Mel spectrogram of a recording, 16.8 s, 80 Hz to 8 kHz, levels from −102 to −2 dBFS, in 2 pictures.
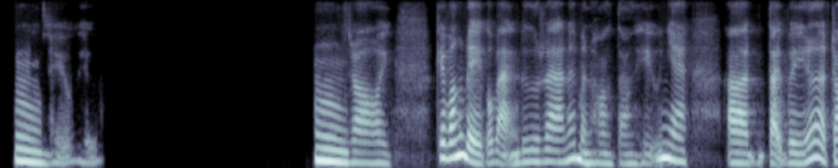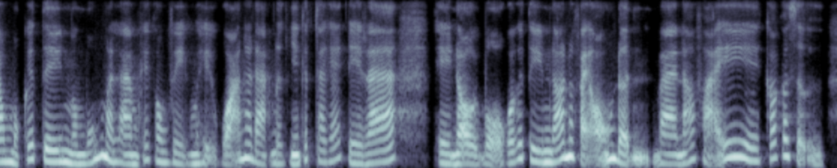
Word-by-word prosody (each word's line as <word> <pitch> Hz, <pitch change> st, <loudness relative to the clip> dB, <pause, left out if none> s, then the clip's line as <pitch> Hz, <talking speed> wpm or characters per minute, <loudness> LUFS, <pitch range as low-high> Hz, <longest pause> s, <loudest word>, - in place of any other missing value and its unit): Ừm, 200 Hz, -3 st, +5 dB
hiểu, 185 Hz, -, -11 dB
hiểu. 200 Hz, -1 st, -14 dB, 2.1 s
Ừm, 210 Hz, -4 st, +7 dB
rồi. 180 Hz, -2 st, -4 dB, 0.5 s
Cái 260 Hz, -, +3 dB
vấn 275 Hz, +4 st, +8 dB
đề 185 Hz, -, +6 dB
của 175 Hz, +3 st, -5 dB
bạn 185 Hz, -, -2 dB
đưa 195 Hz, +1 st, -5 dB
ra 195 Hz, -1 st, -2 dB
đó, 240 Hz, -, +1 dB
mình 235 Hz, -8 st, +4 dB
hoàn 175 Hz, -1 st, -6 dB
toàn 165 Hz, +1 st, -10 dB
hiểu 170 Hz, +8 st, -11 dB
nha. 230 Hz, -6 st, +5 dB, 0.4 s
À, 180 Hz, -1 st, +2 dB, 0.2 s
tại -, -, +1 dB
vì 175 Hz, -1 st, -4 dB
á 235 Hz, +6 st, +1 dB
là 260 Hz, -4 st, +2 dB
trong 195 Hz, 0 st, -1 dB
một 165 Hz, -, -2 dB
cái 240 Hz, +9 st, -5 dB
team 200 Hz, -5 st, 0 dB
mà 165 Hz, -, -1 dB
muốn 180 Hz, -, 0 dB
mà 280 Hz, -, +4 dB
làm 165 Hz, -4 st, -3 dB
cái 230 Hz, -, -10 dB
công 200 Hz, -4 st, -5 dB
việc 165 Hz, -4 st, -10 dB
mà 165 Hz, -, -3 dB
hiệu -, -, -9 dB
quả -, -, 0 dB
nó 260 Hz, -, +2 dB
đạt 235 Hz, -, -4 dB
được 170 Hz, -1 st, -8 dB
những 160 Hz, 0 st, +1 dB
cái 235 Hz, -, -9 dB
target 210 Hz, +7 st, -9 dB
đề 170 Hz, -2 st, -4 dB
ra 170 Hz, +2 st, -2 dB
á, 220 Hz, +5 st, 0 dB, 0.4 s
thì 175 Hz, -3 st, -4 dB
nội 160 Hz, -1 st, +2 dB
bộ -, -, -4 dB
của 180 Hz, -, -2 dB
cái 250 Hz, -, -3 dB
team 200 Hz, -6 st, -1 dB
đó 205 Hz, +7 st, +2 dB
nó 285 Hz, +1 st, +7 dB
phải -, -, 0 dB
ổn 250 Hz, -, +3 dB
định 265 Hz, +1 st, -1 dB
và 165 Hz, -5 st, -2 dB
nó 195 Hz, +10 st, -3 dB
phải 255 Hz, -, -3 dB, 0.4 s
có 250 Hz, +2 st, -4 dB
cái 295 Hz, +1 st, -1 dB
sự -, -, -7 dB
195 Hz, 225 wpm, -22 LUFS, 175-235 Hz, 2.1 s, vấn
